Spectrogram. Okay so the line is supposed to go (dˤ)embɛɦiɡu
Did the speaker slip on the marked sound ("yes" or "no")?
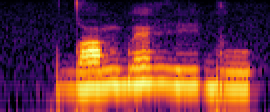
no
